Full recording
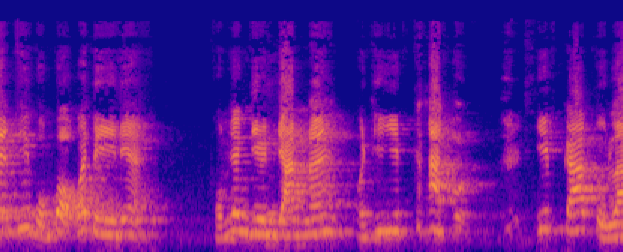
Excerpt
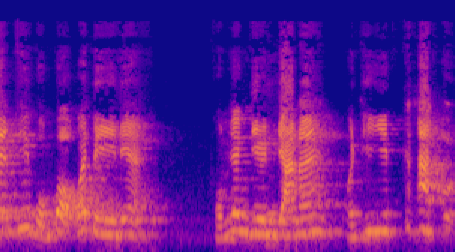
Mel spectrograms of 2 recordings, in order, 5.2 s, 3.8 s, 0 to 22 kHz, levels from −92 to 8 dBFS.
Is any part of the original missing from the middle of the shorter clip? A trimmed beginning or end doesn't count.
yes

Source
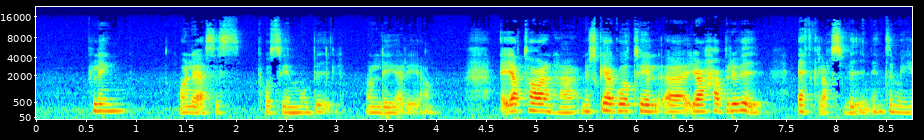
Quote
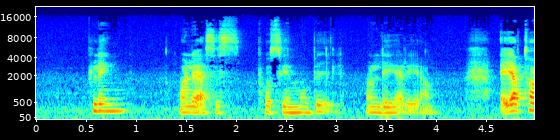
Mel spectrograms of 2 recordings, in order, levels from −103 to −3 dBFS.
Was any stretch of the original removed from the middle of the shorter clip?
no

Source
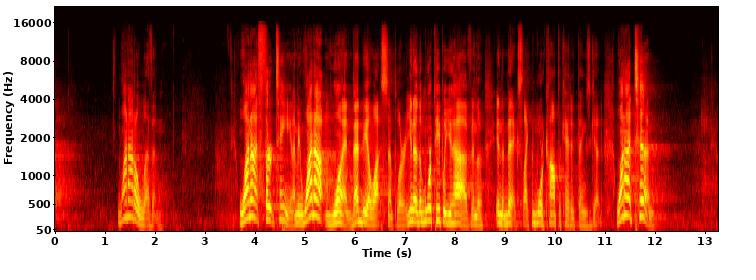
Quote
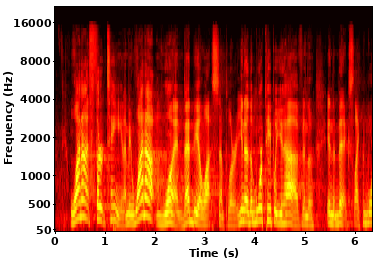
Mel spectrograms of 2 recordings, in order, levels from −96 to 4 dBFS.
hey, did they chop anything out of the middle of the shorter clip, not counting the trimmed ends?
no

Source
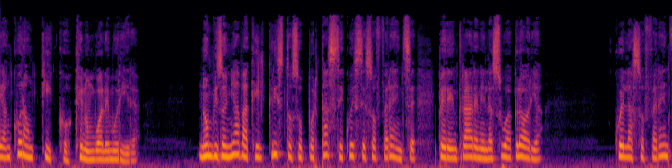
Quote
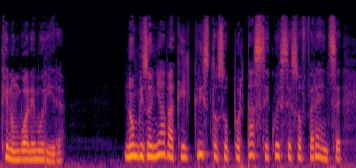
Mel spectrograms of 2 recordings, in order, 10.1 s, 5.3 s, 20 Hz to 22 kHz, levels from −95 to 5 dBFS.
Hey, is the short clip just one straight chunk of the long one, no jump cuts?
yes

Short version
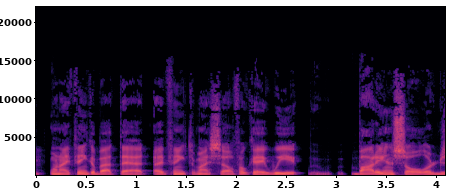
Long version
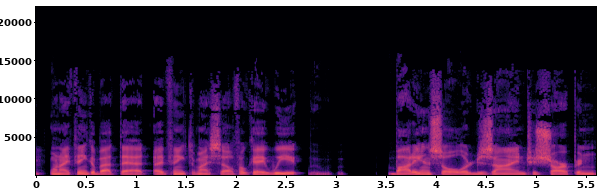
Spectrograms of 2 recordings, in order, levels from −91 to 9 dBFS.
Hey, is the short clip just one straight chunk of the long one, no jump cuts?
no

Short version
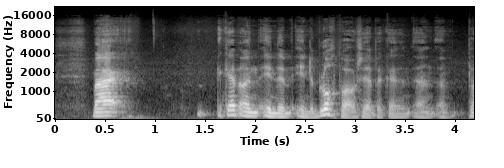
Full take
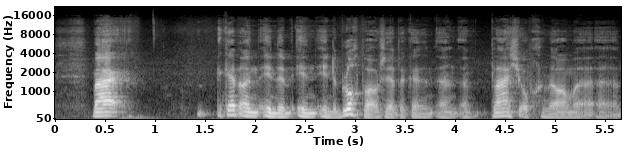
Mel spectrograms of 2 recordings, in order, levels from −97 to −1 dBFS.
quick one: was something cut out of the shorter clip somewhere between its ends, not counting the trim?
yes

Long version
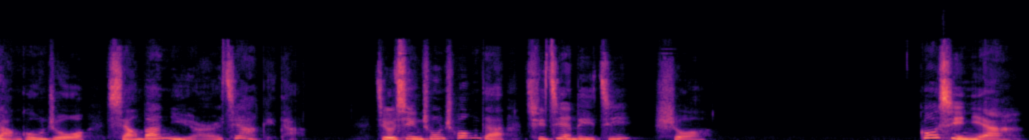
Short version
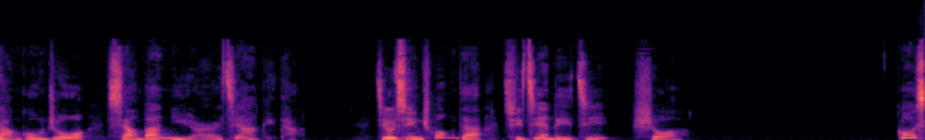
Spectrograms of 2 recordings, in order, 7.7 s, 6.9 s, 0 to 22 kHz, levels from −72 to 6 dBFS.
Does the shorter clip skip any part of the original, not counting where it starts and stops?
yes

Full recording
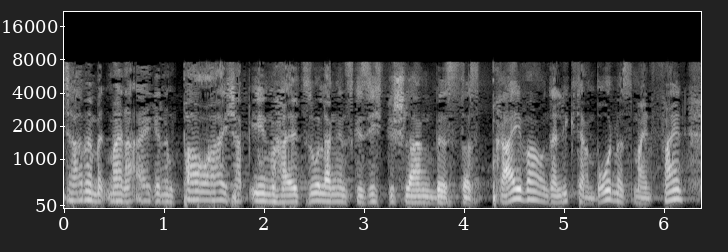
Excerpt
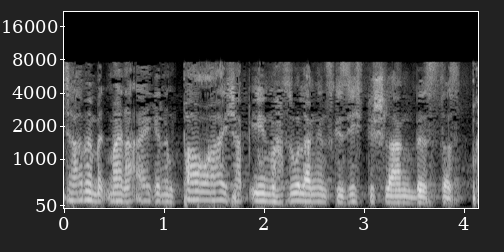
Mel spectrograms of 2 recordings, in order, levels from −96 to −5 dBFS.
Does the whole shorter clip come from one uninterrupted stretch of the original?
no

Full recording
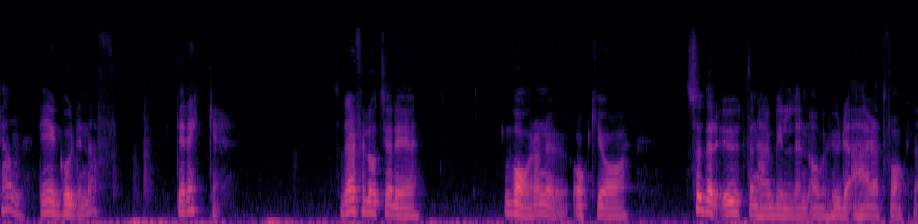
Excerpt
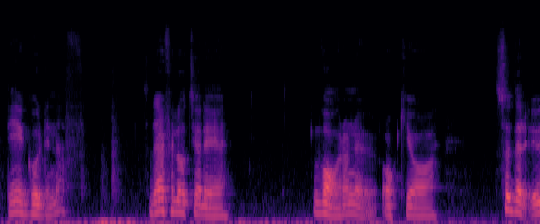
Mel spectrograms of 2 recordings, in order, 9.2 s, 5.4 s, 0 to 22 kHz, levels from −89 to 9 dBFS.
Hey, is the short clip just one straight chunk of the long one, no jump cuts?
no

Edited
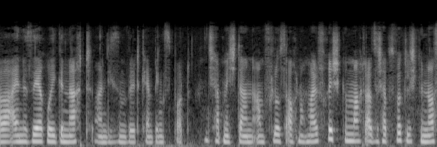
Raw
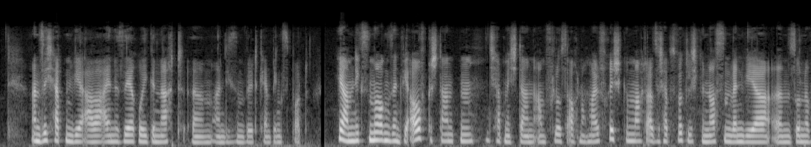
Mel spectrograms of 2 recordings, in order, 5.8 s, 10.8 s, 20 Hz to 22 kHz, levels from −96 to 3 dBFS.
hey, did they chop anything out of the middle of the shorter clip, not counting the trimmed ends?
yes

